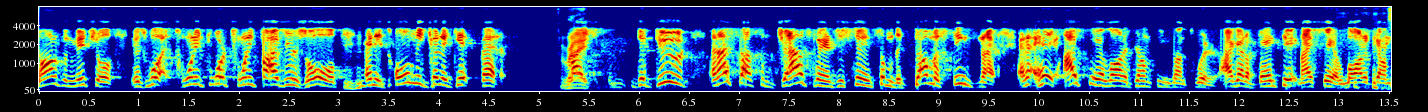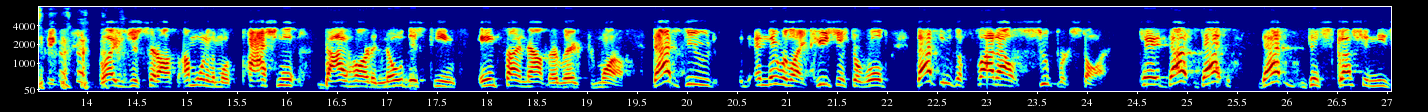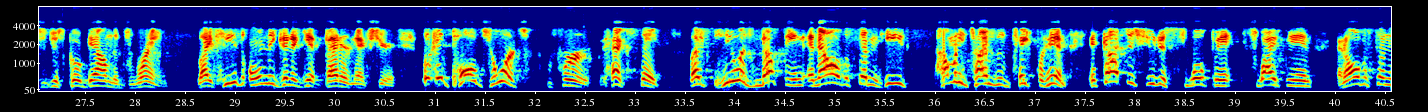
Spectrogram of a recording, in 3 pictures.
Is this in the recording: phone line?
yes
